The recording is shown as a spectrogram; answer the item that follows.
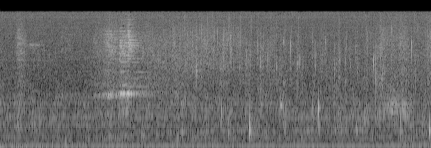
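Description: Beef bone broth boiling hard in a large stainless-steel stockpot: a steady faint bubbling with scattered small pops. A brief squeak sounds about a second in.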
